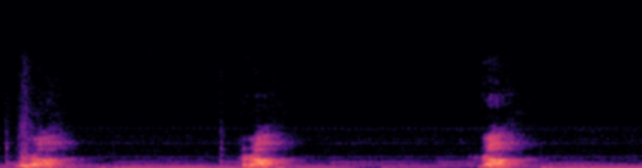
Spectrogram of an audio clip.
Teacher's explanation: They are close, but still different. In fact, the sound of the Arabic Ra happens slightly back at the end of the alveolar ridge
